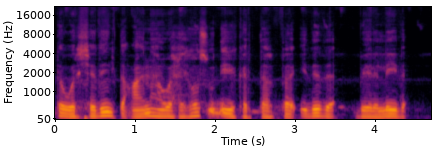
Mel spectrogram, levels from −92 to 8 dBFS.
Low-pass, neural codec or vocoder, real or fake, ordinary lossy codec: none; vocoder, 44.1 kHz, 128 mel bands, Pupu-Vocoder; fake; none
